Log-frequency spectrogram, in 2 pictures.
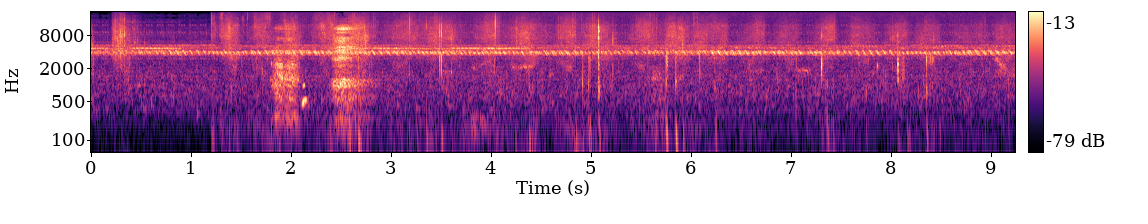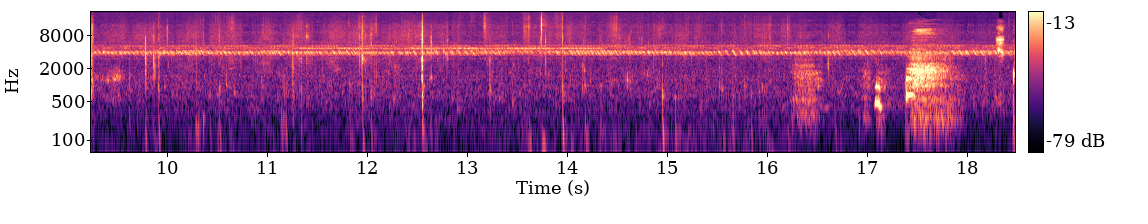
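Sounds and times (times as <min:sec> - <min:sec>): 
faint constant hiss: 0:01.1 - 0:18.4
soap lathered into foam with wet squishes and crackling pops: 0:01.2 - 0:17.1.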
